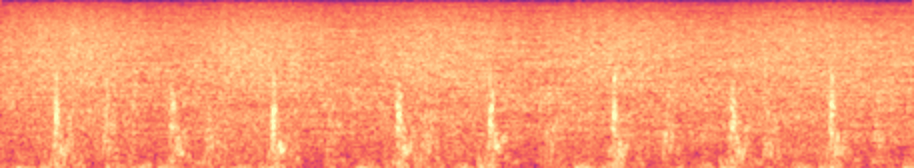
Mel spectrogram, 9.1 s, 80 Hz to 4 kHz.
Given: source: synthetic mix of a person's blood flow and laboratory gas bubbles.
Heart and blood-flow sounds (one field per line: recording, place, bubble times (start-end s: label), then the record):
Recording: Doppler ultrasound of blood flow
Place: precordium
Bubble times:
0.51-0.64 s: bubbles
1.27-1.36 s: bubbles
6.21-6.27 s: bubbles
From the record:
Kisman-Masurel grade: 122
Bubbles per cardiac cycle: 1 to 2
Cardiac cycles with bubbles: 10 to 50%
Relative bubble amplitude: moderate (0.250 to 0.450)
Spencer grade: 2 (many but less than half of the cardiac periods contain bubble signals, singularly or in groups)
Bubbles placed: anywhere in the cardiac cycle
